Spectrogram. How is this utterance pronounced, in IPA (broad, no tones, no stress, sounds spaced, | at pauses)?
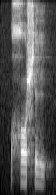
x ɔ ɬ ɾ i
